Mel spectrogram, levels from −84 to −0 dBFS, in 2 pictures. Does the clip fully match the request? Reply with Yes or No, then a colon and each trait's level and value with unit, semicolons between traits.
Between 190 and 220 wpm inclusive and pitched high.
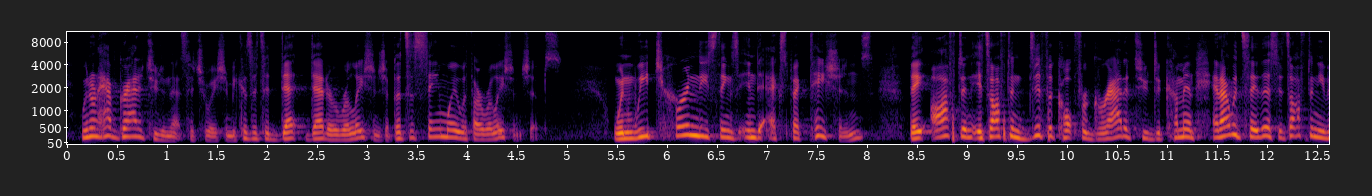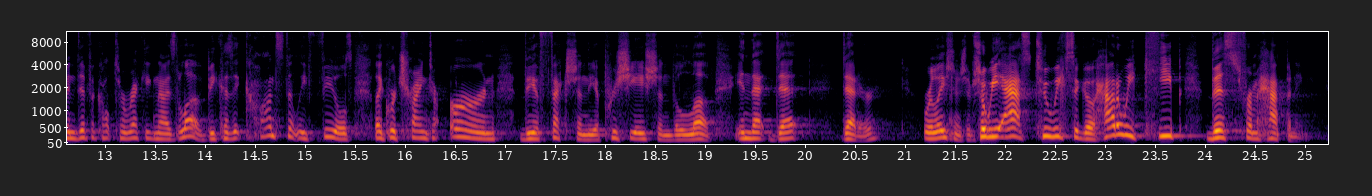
Yes: average, 195 wpm; high, 195 Hz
